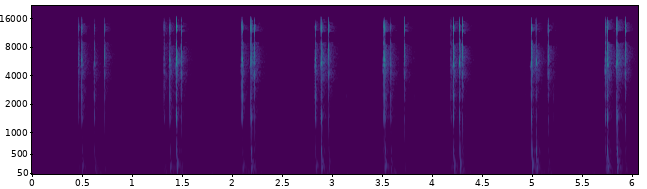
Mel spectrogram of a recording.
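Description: Long nails and fingertips tap and scratch the glass trackpad and nearby keys of a gold MacBook Air, a thin aluminium laptop. Eight short bursts of quick, bright, clicky taps are heard at a steady pace, each with almost no ring, separated by quiet gaps.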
